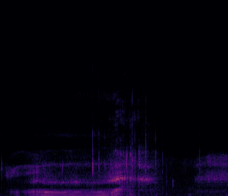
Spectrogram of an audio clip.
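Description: A person's low, drawn-out grunt held on one pitch for about a second, ending in a breathy hiss.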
